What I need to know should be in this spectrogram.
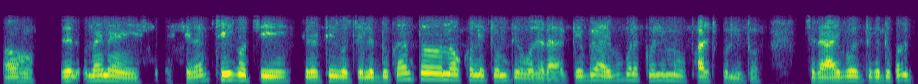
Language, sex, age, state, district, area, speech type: Odia, male, 30-45, Odisha, Malkangiri, urban, conversation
